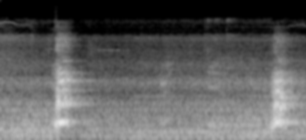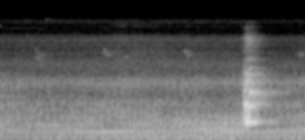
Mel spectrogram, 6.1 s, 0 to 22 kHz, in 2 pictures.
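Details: An unsupervised outdoor dog barks at a neighbour who is watching from a bathroom window, 11:43am, May 28, 2022; three single barks spaced two to three seconds apart against steady low background noise.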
